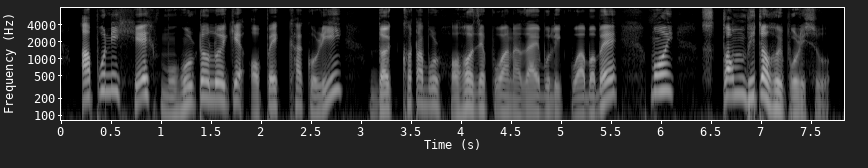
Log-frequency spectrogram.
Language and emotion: Assamese, disgusted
